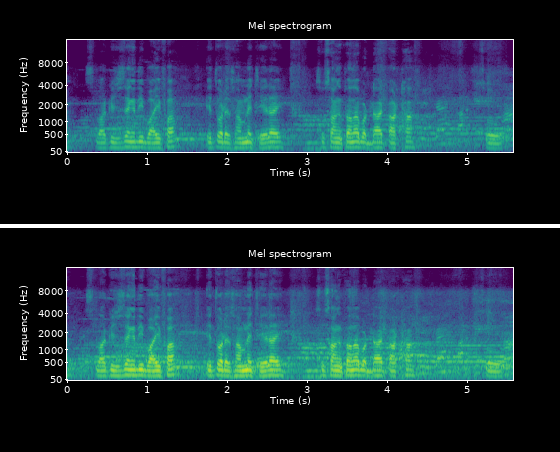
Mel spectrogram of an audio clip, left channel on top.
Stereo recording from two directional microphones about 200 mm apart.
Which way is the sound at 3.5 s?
20° left (ahead or behind).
